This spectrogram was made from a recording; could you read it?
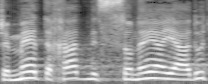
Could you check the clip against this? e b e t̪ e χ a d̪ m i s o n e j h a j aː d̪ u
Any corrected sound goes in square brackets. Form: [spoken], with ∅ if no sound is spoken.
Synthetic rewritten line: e [m] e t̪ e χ a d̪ m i s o n e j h a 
